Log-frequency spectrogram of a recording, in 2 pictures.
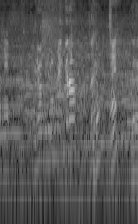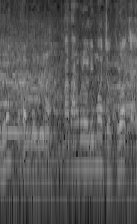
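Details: Giant cattle unloading from a truck, with several overlapping lowing moos, harmonic and wavering, rising and falling over each other amid human voices and background commotion.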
